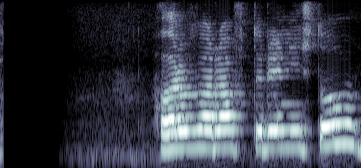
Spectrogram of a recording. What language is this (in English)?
Icelandic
